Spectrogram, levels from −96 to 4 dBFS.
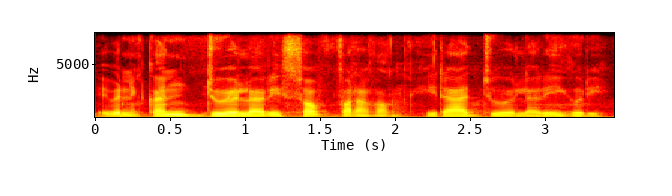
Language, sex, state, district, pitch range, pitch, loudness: Chakma, male, Tripura, Unakoti, 110-135 Hz, 120 Hz, -17 LUFS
